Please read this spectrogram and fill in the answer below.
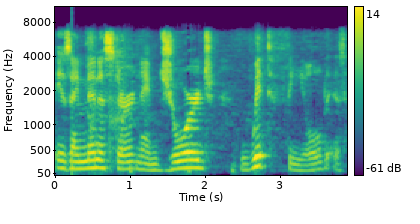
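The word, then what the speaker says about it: Whitefield: coming from England is a minister named George Whitfield is how you say his last name so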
